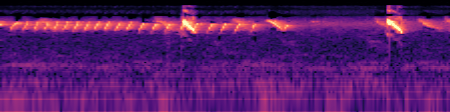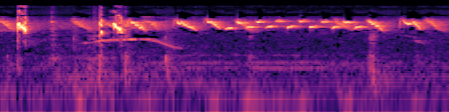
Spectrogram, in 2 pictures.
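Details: Breeding female white-eye calling to males and the flock in the morning, opening with a fast even series of high chirps, then louder sharp down-slurred notes and a further quick chattering run.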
